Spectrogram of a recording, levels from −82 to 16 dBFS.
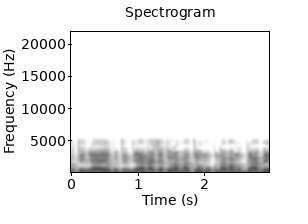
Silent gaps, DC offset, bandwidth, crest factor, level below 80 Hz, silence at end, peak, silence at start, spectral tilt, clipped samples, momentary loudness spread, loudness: none; under 0.1%; 5.4 kHz; 14 dB; -64 dBFS; 0 s; -6 dBFS; 0 s; -4.5 dB/octave; under 0.1%; 5 LU; -21 LUFS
